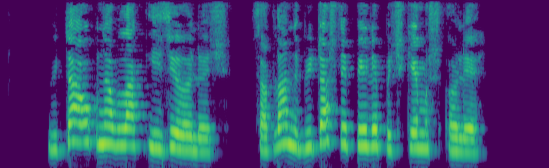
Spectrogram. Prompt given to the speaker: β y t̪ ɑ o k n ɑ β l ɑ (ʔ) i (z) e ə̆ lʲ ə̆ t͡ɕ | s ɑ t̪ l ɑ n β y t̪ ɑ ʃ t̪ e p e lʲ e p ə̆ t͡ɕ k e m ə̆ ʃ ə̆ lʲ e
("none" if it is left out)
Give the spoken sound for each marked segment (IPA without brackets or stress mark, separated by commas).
k, z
